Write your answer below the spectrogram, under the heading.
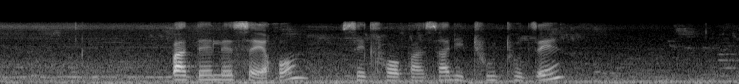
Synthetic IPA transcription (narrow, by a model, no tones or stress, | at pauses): pʼatɛlɛsɛχɔ | sɪt͡ɬʰɔpʰasaditʰutʰɔt͡sʼe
